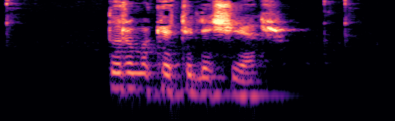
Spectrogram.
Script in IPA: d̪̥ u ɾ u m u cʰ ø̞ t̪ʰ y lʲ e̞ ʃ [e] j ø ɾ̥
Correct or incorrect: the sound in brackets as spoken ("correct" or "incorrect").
incorrect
